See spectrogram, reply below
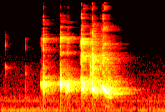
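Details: A pet African grey parrot (Psittacus erithacus) talking in Malayalam indoors says a short phrase of four quick, clipped syllables in a mid-pitched, slightly raspy human-like tone.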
